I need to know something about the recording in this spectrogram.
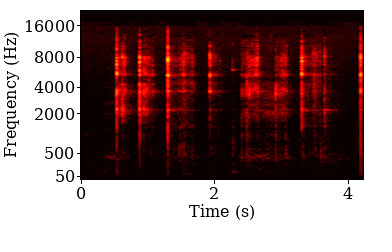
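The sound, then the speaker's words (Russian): A young woman lays freshly made blini pancakes out on a plate: a series of sharp clinks and scrapes of utensils against dishware, irregular and fairly crisp, with no talking. “Она раскладывает на тарелке только что испеченные блины.”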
